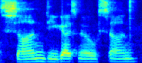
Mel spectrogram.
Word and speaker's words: Sunn: was writing a piece about this band called Sun. Do you guys know Sun? Sun. No, It's spelled SUNN with like an O, and they're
